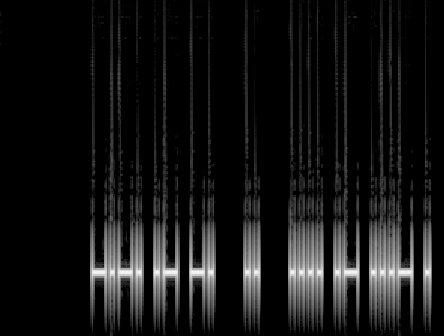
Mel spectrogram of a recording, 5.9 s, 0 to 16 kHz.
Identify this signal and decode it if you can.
Morse code, heard as a keyed tone, about 21 wpm, 700 Hz. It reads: CAN I HAVE
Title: Sentences from Top 1000 Words - Review Part 2 - 20wpm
